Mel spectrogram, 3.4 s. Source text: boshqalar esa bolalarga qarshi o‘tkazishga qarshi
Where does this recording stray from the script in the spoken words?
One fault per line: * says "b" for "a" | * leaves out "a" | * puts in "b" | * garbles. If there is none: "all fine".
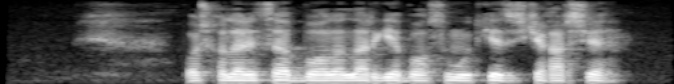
* says "bosim" for "qarshi"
